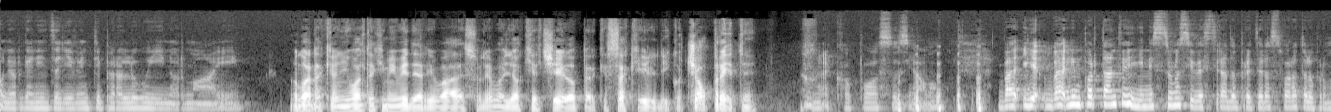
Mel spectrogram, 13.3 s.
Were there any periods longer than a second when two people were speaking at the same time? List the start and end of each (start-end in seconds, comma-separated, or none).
none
